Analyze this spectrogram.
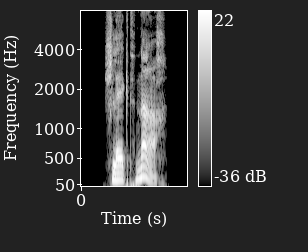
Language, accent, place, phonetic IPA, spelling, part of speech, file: German, Germany, Berlin, [ˌʃlɛːkt ˈnaːx], schlägt nach, verb, De-schlägt nach.ogg
- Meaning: third-person singular present of nachschlagen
